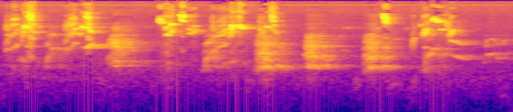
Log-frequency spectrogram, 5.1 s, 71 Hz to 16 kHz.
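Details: European goldfinch song recorded on 18 December 2016: lively bursts of twittering, buzzy and tinkling notes in quick phrases separated by brief gaps, with sharp high chips and harsher nasal notes mixed in.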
